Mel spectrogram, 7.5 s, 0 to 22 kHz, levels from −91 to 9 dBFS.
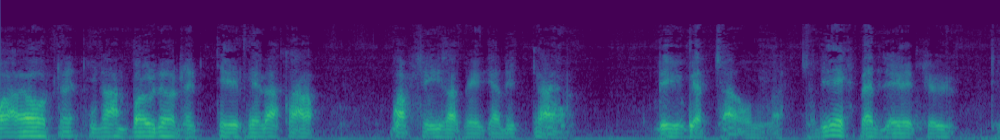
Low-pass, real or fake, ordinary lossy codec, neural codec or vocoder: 10.8 kHz; fake; MP3, 48 kbps; codec, 24 kHz, 1.5 kbps, HILCodec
